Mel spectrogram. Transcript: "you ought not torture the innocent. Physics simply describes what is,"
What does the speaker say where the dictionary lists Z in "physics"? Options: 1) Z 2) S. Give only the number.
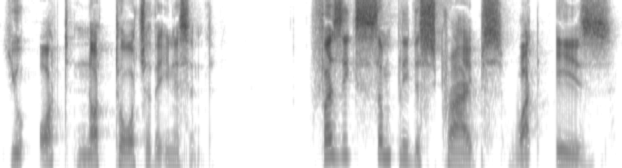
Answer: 1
